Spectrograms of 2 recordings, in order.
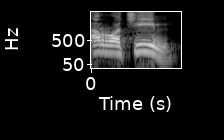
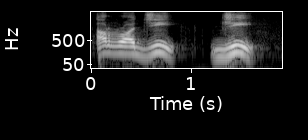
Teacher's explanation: انا بدل ما يلتصق لساني في الجيم التصاق كامل كده محكم، اللي بيحصل بخلي فيه تراخي فاعمل التفشي ده · Shown in: first take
